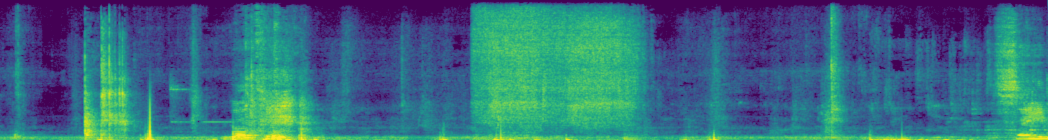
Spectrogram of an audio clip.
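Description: Kitchen tap running for about two seconds midway, with clinks and knocks of a jar and utensils on a counter before and after it, and a dull thump near the end.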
